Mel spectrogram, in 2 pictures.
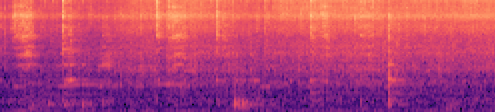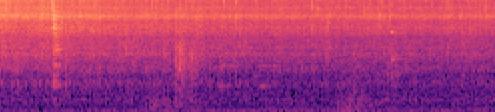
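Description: Chopped tomatoes sizzling as they hit hot mustard oil and fried onions in a kadai, with a metal spatula scraping and knocking against the pan as it stirs. The frying hiss is strongest over the first several seconds, then dies down gradually.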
